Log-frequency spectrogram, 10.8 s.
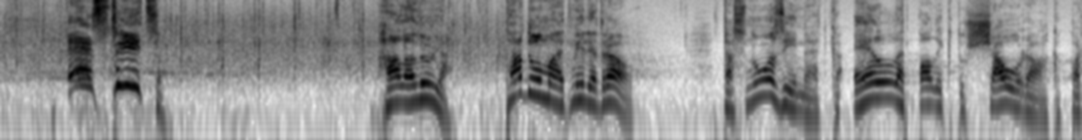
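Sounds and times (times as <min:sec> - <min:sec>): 
audience applause: 0:00.0 - 0:06.1
speech: 0:00.9 - 0:01.8, 0:03.8 - 0:06.4, 0:07.2 - 0:10.8.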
